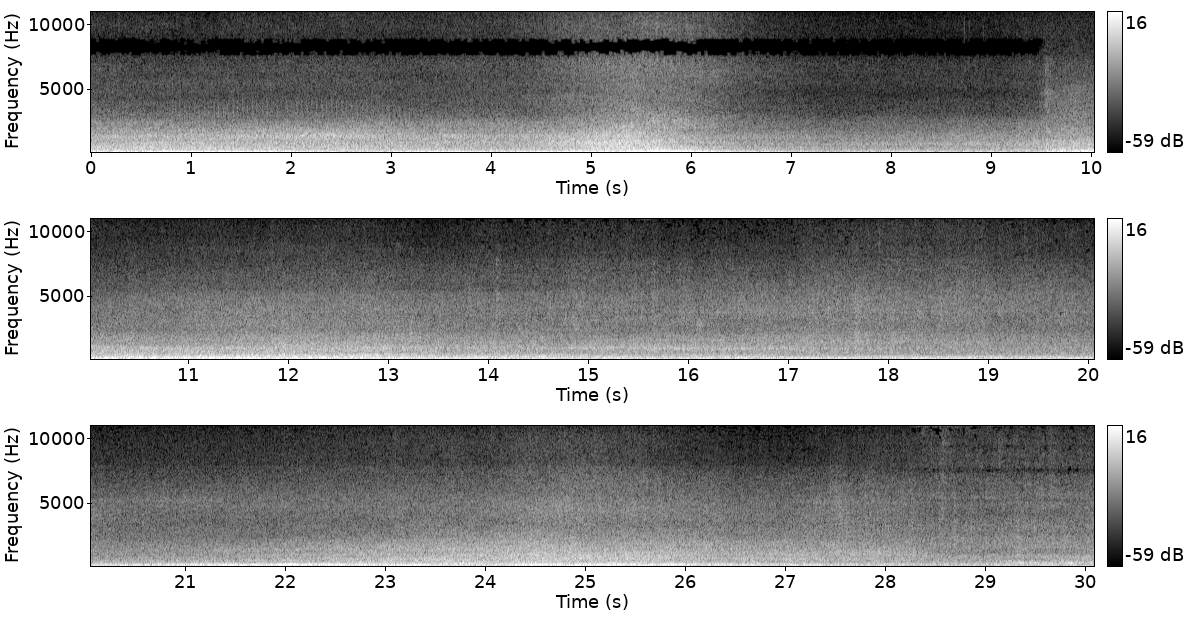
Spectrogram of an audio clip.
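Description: Road traffic with a steady low engine hum. A vehicle passes close by about five to six seconds in, and the sound changes abruptly about nine and a half seconds in.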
